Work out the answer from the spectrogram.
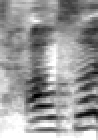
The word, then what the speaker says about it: Hausa: have, is it Hausa? Is that the right pronunciation?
